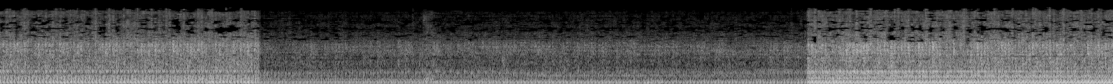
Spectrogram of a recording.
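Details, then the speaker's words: Mitsubishi L300 diesel van just after an engine overhaul, started the previous day and being run in before adjustment: steady diesel idle with an even low chug and no knocks; a remaining puffing sound is suspected to come from the air filter or exhaust. "Ini masih kedengaran suara bek-beknya, kalau nggak filter udara ya knalpot."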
